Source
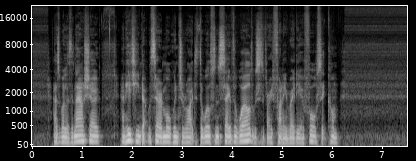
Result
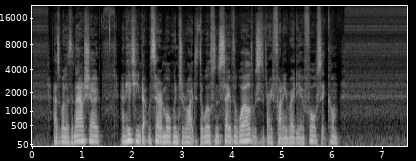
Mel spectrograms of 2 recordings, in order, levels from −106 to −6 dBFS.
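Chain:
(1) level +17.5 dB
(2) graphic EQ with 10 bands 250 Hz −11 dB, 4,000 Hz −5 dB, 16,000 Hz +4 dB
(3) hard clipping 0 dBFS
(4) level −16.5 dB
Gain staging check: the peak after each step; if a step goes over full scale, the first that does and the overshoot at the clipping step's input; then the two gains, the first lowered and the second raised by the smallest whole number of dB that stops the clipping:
−1.5, −4.0, −4.0, −20.5 dBFS
no step passes full scale

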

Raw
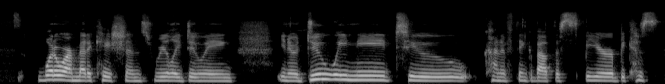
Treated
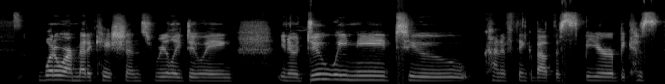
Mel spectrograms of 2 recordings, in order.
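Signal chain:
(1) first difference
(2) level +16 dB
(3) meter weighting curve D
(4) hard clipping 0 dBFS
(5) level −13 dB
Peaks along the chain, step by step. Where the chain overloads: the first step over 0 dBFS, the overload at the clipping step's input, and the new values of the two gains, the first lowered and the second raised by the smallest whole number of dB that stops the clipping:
−18.0, −2.0, +4.5, 0.0, −13.0 dBFS
step 3, 4.5 dB
step 2 +11 dB, step 5 −8 dB

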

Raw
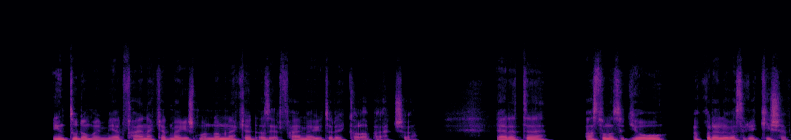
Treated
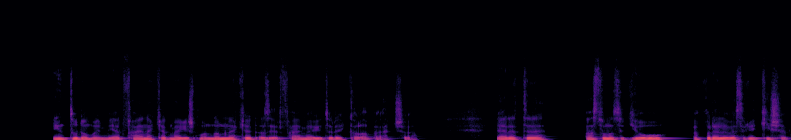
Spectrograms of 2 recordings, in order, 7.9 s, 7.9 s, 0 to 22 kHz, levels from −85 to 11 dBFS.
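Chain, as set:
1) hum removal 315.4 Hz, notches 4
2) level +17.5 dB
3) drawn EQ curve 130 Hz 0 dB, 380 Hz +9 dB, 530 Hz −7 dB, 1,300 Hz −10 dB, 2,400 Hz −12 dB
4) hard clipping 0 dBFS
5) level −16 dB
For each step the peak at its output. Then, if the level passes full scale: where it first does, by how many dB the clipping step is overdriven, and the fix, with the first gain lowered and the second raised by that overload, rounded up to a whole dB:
−26.5, −9.0, −3.0, −3.0, −19.0 dBFS
no step passes full scale

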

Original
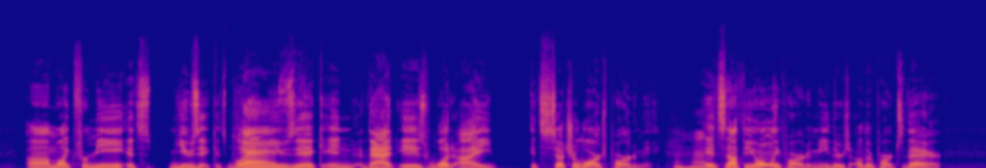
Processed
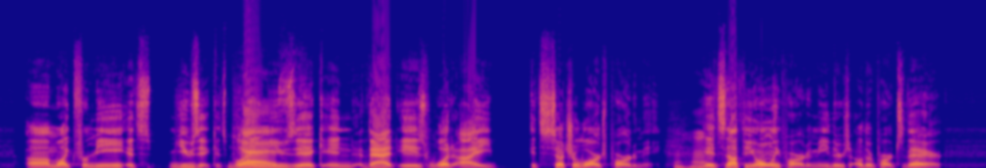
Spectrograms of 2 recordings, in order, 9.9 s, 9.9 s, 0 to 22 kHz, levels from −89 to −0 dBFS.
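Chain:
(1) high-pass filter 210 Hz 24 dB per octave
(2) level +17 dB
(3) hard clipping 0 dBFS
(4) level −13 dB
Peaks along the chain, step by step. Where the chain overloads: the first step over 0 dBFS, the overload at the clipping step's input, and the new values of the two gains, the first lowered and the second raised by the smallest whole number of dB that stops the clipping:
−10.0, +7.0, 0.0, −13.0 dBFS
step 2, 7.0 dB
step 2 +10 dB, step 4 −6 dB

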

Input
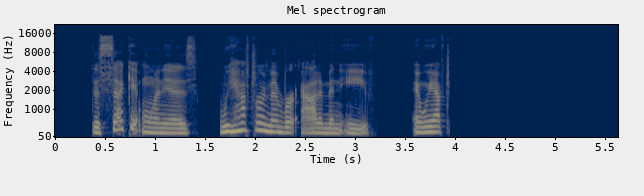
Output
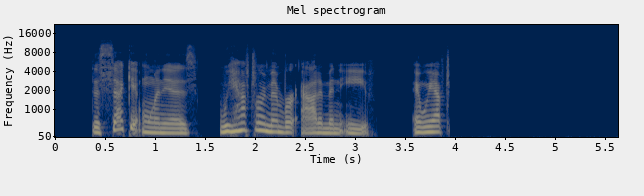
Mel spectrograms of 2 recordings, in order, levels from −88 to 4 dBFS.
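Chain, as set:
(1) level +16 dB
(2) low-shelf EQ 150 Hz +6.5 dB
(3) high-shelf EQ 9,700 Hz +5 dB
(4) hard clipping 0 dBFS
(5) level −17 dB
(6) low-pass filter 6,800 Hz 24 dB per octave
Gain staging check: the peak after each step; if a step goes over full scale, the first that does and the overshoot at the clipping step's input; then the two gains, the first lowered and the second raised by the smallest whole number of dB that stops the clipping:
−2.5, −1.5, −1.5, −1.5, −18.5, −18.5 dBFS
no step passes full scale

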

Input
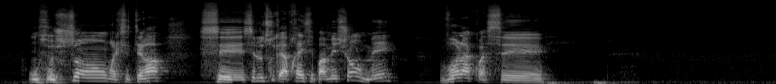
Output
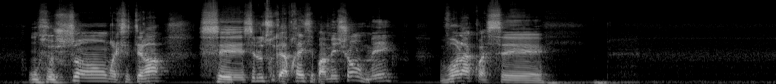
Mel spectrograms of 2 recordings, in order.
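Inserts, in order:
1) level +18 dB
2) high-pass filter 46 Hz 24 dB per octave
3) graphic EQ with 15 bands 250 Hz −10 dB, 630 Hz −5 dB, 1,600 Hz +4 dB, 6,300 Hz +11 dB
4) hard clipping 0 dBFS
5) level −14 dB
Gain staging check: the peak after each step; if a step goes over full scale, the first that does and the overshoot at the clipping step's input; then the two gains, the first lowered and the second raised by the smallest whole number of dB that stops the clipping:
+7.5, +7.5, +8.5, 0.0, −14.0 dBFS
step 1, 8.5 dB
step 1 +9 dB, step 5 −5 dB

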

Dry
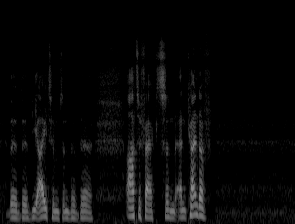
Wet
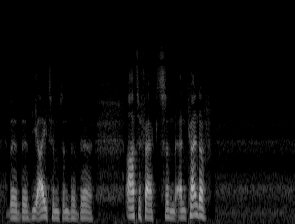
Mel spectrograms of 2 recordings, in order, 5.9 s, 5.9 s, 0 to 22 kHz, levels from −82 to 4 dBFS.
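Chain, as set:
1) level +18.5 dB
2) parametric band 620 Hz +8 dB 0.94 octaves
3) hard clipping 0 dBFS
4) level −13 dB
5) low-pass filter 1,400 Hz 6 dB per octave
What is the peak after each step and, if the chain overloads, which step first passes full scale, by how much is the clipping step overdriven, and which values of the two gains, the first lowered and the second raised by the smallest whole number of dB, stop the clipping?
−7.5, −3.0, −3.0, −16.0, −17.0 dBFS
no step passes full scale

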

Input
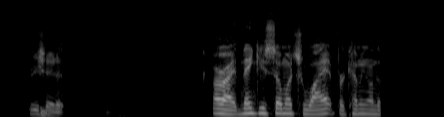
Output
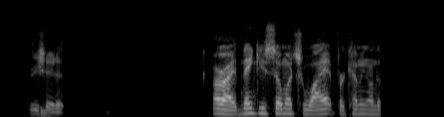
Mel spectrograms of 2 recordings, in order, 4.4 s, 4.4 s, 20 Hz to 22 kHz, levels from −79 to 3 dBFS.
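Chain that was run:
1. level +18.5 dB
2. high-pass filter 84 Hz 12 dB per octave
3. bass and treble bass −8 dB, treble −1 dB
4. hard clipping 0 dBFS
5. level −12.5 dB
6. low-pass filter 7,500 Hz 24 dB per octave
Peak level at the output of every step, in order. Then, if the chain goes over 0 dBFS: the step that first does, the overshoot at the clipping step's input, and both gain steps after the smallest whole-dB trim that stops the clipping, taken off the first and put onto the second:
−2.5, −2.5, −4.0, −4.0, −16.5, −16.5 dBFS
no step passes full scale

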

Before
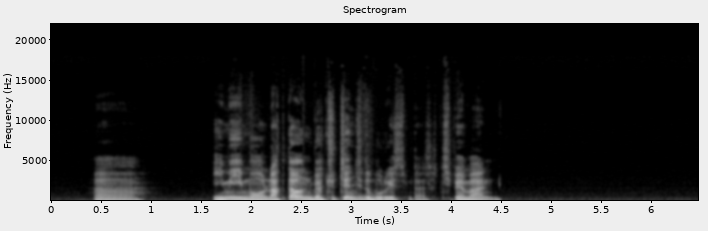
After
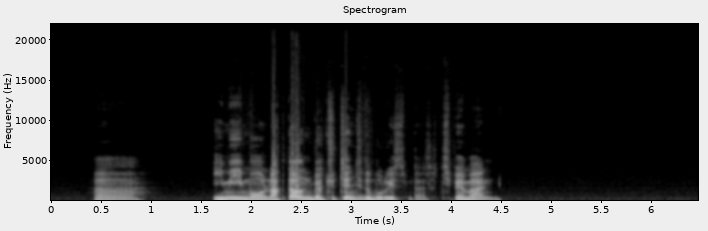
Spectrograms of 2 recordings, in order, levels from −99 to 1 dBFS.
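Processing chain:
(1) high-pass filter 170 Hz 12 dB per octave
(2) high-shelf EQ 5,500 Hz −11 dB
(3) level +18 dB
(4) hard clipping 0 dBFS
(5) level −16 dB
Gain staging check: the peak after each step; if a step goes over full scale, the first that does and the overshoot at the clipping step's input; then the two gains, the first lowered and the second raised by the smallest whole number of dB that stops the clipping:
−10.5, −11.5, +6.5, 0.0, −16.0 dBFS
step 3, 6.5 dB
step 3 +11 dB, step 5 −9 dB

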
